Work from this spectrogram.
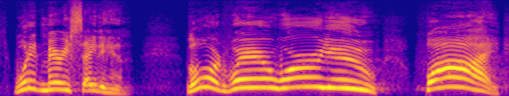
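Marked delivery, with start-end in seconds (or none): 1.9-5.0 high, loud, slowly drawn-out cry of grief; anguished plea. Acted. Preacher voicing Mary grieving to Jesus, anguished loud plea. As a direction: wail it like a heartbroken sister. Mary's grief voiced in sermon.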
